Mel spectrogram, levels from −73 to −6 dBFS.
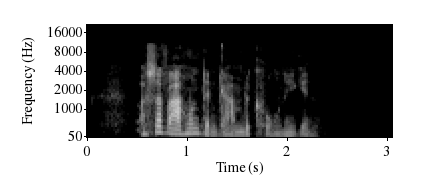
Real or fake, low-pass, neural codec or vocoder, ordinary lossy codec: real; 10.8 kHz; none; Opus, 64 kbps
